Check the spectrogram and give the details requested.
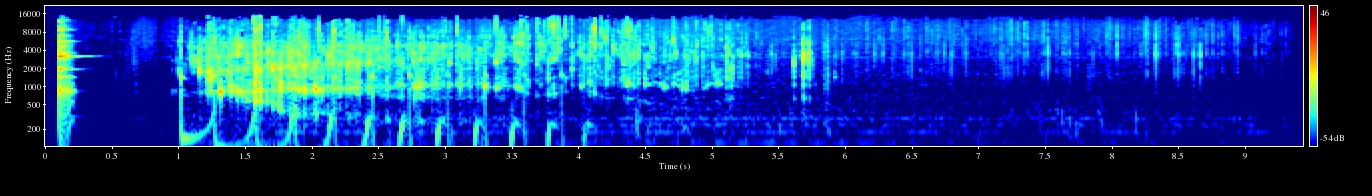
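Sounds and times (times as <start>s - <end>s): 
beer poured from a bottle into a glass: 1.0s - 5.8s.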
